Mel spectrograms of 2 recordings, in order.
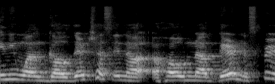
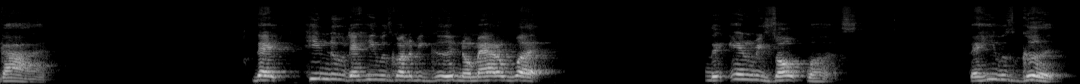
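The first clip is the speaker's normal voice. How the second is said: tearful, teary voice. Recalling a testimony told after a man's death, getting teary. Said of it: "I'm getting a little teary now".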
